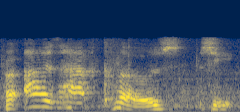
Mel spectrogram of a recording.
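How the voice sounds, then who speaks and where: Female amateur reader, very unhurried and halting, casual delivery, lo-fi sound with slight noise. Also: low-pitched, sing-song. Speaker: amateur fan fiction reader. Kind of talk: casual, halting read-aloud. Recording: dull lo-fi home recording, background noise.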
